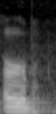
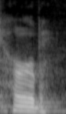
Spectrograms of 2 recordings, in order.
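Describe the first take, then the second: First: The word is said the American way. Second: The word is said the British way. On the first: "If you're in the United States, we say it correctly" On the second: "If you're in England"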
